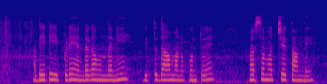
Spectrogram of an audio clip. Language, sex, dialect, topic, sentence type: Telugu, female, Utterandhra, agriculture, statement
